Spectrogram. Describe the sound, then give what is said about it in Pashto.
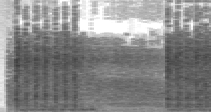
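Heavy weapons fire in a rapid, continuous machine-gun burst of tightly spaced loud cracks at Kurram on the Pakistan-Afghanistan border. It lasts about two seconds with a brief dip in intensity before the burst resumes. “د غټ وسلو دا ډزې په کورما کې پر پاک افغان پوله یو ځل بیا د شروع شوې جګړې دي”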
